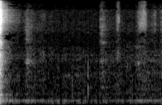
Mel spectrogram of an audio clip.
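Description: Faint scratching of a pen writing on paper, a few short strokes, over a faint steady hum.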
